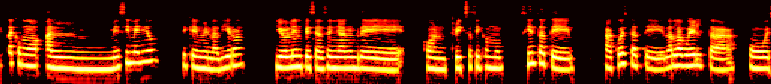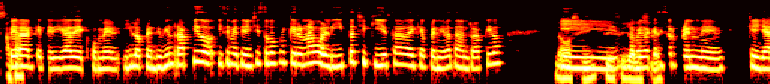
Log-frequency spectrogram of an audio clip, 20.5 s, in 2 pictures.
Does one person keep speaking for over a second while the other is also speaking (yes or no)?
yes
